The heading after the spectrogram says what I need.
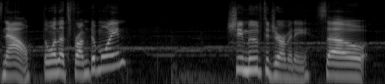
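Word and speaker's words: Des Moines: S when they say De Moine it's it's simply just not the S is silent it's not Des Moz it's De Moine I've I've never said DES mois in my life it's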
